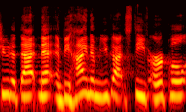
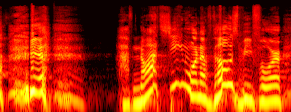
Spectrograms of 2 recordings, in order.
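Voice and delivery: mock wonder laughing; 8 dB louder, slower than usual. Mocking distracted congregation.

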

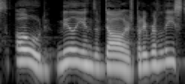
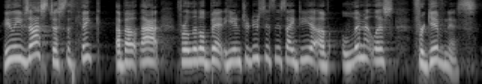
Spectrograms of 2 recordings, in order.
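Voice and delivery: normal talking voice

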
